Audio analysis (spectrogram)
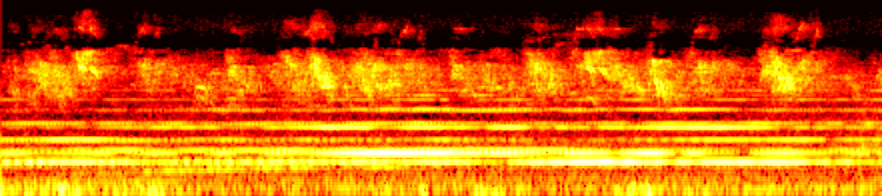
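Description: An outdoor civil defense siren sounds a tornado warning over Rock County and Winnebago County. The steady wailing tone carries from a distance, faint but continuous, with a slight swell midway and no voices.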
